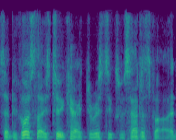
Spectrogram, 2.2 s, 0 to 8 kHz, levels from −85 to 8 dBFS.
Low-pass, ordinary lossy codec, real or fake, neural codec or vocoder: 7.2 kHz; AAC, 48 kbps; real; none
